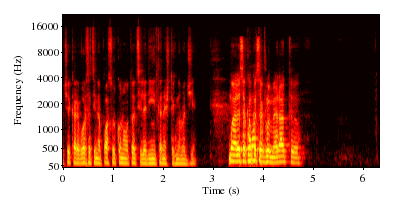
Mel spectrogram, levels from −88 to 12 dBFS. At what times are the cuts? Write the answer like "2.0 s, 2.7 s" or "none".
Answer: none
